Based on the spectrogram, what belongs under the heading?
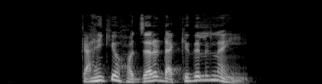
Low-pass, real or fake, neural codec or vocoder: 10.8 kHz; real; none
